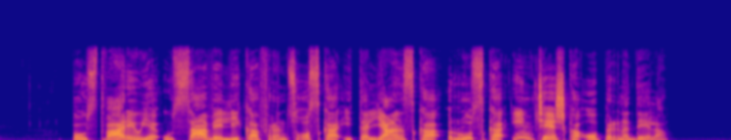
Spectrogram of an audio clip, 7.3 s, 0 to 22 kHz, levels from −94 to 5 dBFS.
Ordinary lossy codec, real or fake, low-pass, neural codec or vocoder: none; real; 14.4 kHz; none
